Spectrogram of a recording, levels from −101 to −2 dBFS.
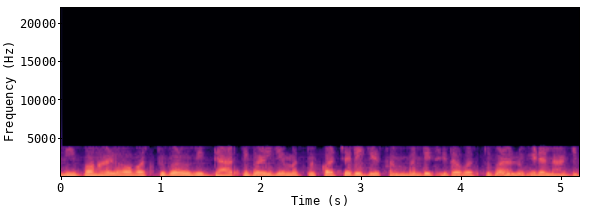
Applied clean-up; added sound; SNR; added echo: neural separator model SepFormer DNS4.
